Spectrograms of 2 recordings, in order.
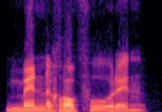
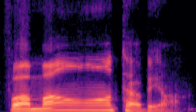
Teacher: you hide the Nun sound, you take sound in nose for a second or so, like Faman, and also you stretch a sound a little bit, and that is called Ghunna, like Faman Tabia. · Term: Ikhfa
